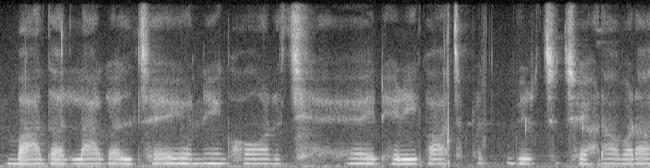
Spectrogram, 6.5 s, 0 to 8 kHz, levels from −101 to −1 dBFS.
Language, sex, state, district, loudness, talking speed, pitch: Maithili, female, Bihar, Samastipur, -19 LUFS, 100 wpm, 220 Hz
